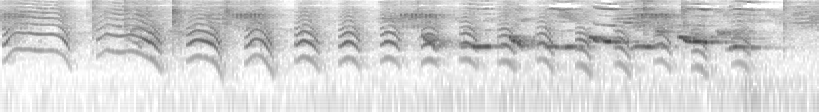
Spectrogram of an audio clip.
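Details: ['Black-throated laughingthrush kept in a cage, tail fanned and wings flicking, gives a fast series of arched, rising-then-falling whistles, several per second, which shift into flatter steady notes near the end.']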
